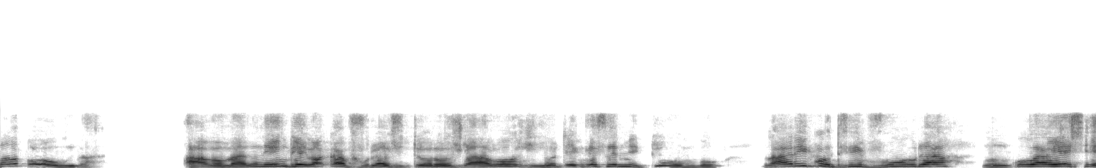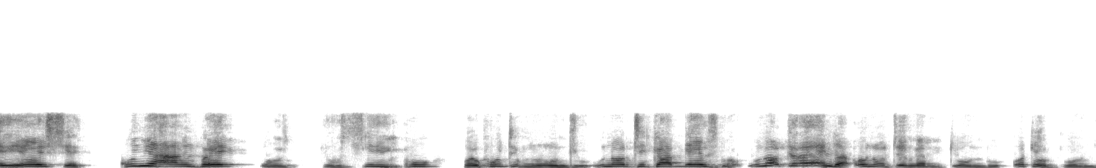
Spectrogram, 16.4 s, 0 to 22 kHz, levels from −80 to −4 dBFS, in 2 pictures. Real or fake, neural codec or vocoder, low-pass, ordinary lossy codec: fake; codec, 24 kHz, 1.5 kbps, HILCodec; 7.2 kHz; MP3, 64 kbps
